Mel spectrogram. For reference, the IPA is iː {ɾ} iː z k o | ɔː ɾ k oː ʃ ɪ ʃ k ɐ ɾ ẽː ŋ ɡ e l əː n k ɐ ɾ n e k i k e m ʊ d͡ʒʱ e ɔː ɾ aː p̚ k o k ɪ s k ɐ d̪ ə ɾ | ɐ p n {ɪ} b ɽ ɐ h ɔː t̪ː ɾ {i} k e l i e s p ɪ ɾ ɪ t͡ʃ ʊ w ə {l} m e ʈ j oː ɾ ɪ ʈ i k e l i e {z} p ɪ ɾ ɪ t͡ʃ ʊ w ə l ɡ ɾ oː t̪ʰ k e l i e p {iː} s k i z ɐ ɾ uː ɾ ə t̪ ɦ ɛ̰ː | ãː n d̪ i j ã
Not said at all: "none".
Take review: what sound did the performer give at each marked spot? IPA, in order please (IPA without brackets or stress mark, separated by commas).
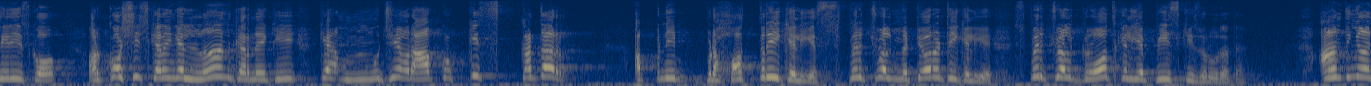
ɾ, i, i, l, s, iː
